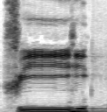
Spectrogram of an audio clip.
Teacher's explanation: فی ہی، فی ہی، ہا کو نہیں کھینچنا، یاد رکھیں اکثر بچے پڑھتے ہیں فی ہی، ہا کو کھینچنا نہیں ہے، بس ہلکا سا، بس زیر جتنا کھینچنا ہے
